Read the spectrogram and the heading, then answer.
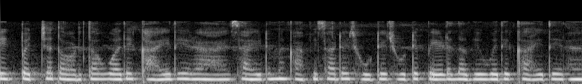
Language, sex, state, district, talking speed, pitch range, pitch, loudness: Hindi, female, Chhattisgarh, Korba, 205 wpm, 235-250 Hz, 240 Hz, -13 LUFS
